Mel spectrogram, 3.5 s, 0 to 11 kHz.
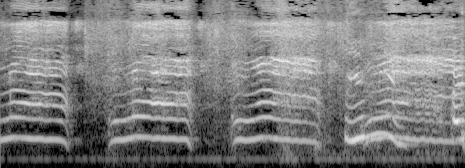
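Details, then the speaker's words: Newborn baby, born December 13 after mother's blood pressure spiked and who stayed in NICU until December 17, giving four rhythmic strong cry bursts with brief pauses; caregivers say the baby is very hungry. "ano gutom na gutom w gutom na gutom ang baby"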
